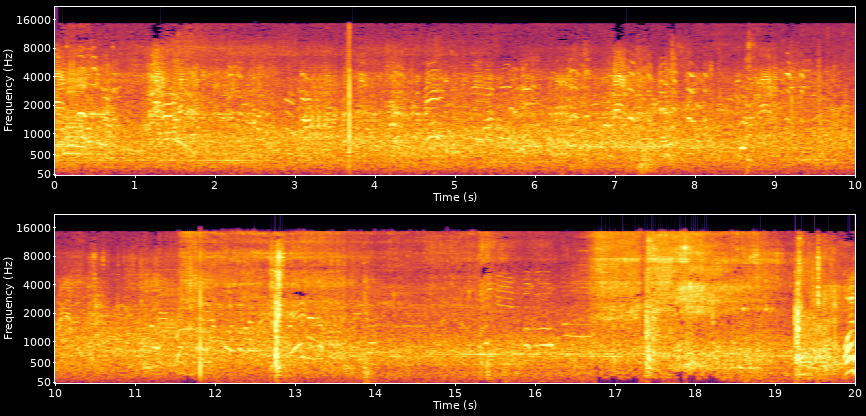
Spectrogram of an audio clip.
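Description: A large flock of migrating birds flying overhead in long skeins, many calls overlapping continuously. A louder rush of noise comes near the end.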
